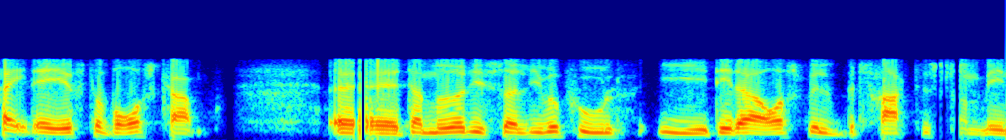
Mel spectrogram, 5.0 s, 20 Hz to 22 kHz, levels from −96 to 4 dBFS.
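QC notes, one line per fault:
1.77–1.90 s and 4.68–4.91 s: packet loss on an ADPCM call, several packets dropping into hard-edged silent holes (about 60 ms scattered over 80 ms, then 80 ms over 120 ms, runs up to 30 ms). The ADPCM decoder's predictor and step size desynchronise, so audio resumes briefly distorted before settling.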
